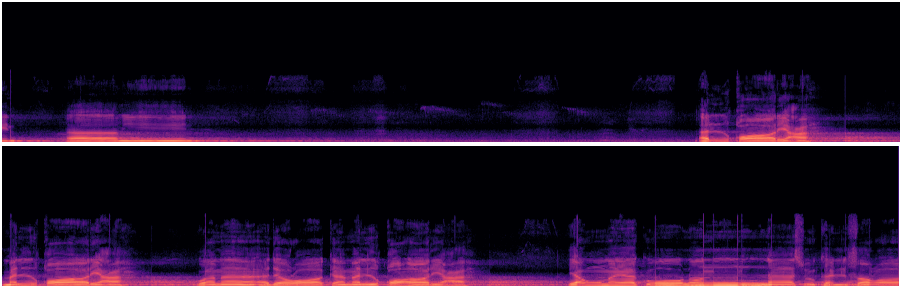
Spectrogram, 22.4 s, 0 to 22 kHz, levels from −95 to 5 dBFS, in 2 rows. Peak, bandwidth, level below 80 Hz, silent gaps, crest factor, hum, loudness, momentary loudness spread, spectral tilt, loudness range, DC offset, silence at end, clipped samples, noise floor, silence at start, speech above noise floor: -12 dBFS; 10 kHz; -64 dBFS; none; 16 dB; none; -25 LUFS; 20 LU; -9 dB/octave; 7 LU; under 0.1%; 0 s; under 0.1%; -61 dBFS; 0 s; 36 dB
